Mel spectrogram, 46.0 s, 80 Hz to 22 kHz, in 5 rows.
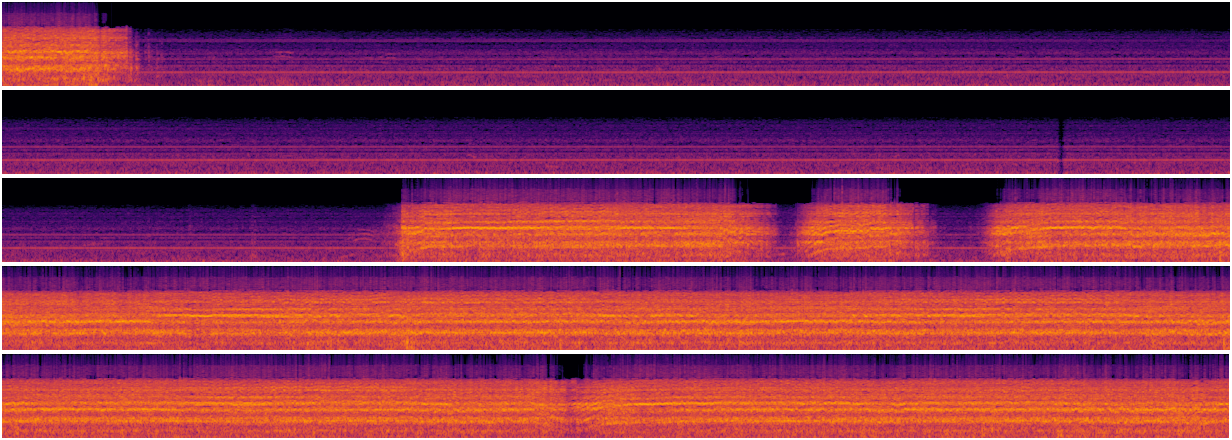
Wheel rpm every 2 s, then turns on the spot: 120, 0, 0, 0, 0, 0, 0, 0, 0, 0, 30, 200, 80, 180, 220, 230, 220, 230, 220, 220, 180, 220, 220.
none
